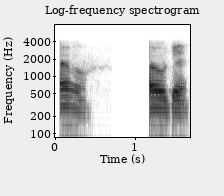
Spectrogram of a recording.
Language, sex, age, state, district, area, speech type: Bodo, female, 60+, Assam, Chirang, rural, conversation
